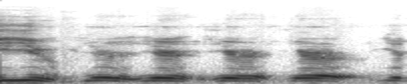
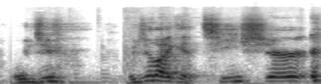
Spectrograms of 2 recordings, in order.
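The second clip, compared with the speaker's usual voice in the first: high laughing greeting; 10 semitones higher, 4 dB louder than usual. Retold or imitated. Laughing as he greets the little fella. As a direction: chuckle through a high friendly hello.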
